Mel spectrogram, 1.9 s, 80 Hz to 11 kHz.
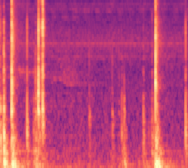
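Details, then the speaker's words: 1991 Mercedes-Benz 420 SEL rear power window switch worked by hand: sharp plasticky clicks in quick pairs, sticky with no firm feel or crisp snap. The switch still works and is to be replaced with a genuine part. "It's just a little sticky. Doesn't have a good firm feel."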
